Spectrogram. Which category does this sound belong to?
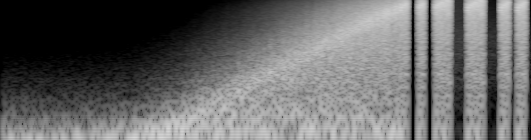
Sound effects > Electronic / Design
